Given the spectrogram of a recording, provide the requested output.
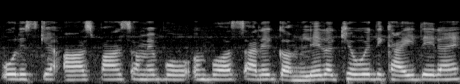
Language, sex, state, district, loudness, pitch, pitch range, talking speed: Hindi, female, Bihar, Madhepura, -14 LUFS, 230 Hz, 220-235 Hz, 210 wpm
